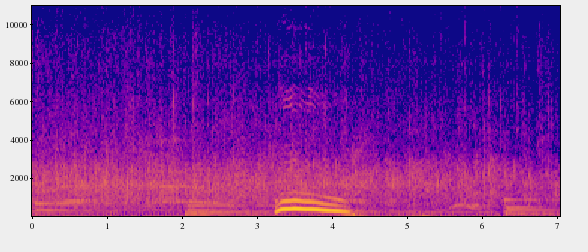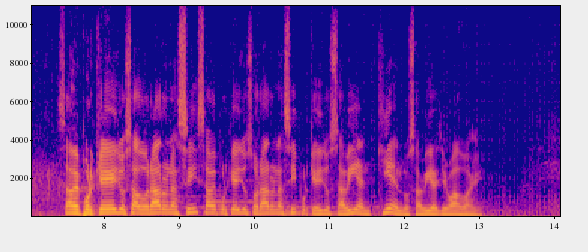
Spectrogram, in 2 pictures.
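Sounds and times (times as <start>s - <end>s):
audience applauding: 0.0s - 9.0s
speech: 3.2s - 3.5s, 7.5s - 13.2s.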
